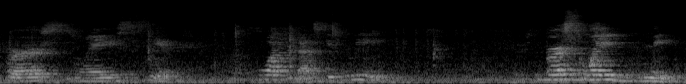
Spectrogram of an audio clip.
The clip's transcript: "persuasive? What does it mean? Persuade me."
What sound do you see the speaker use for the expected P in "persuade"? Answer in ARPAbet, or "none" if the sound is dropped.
F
